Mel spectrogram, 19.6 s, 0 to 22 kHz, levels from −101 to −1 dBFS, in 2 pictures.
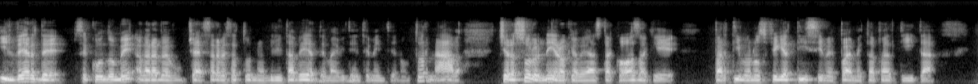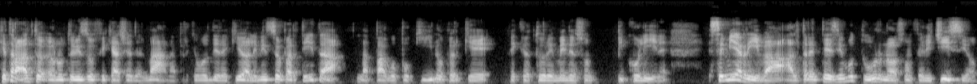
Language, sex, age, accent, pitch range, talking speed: Italian, male, 20-39, native, 105-130 Hz, 195 wpm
